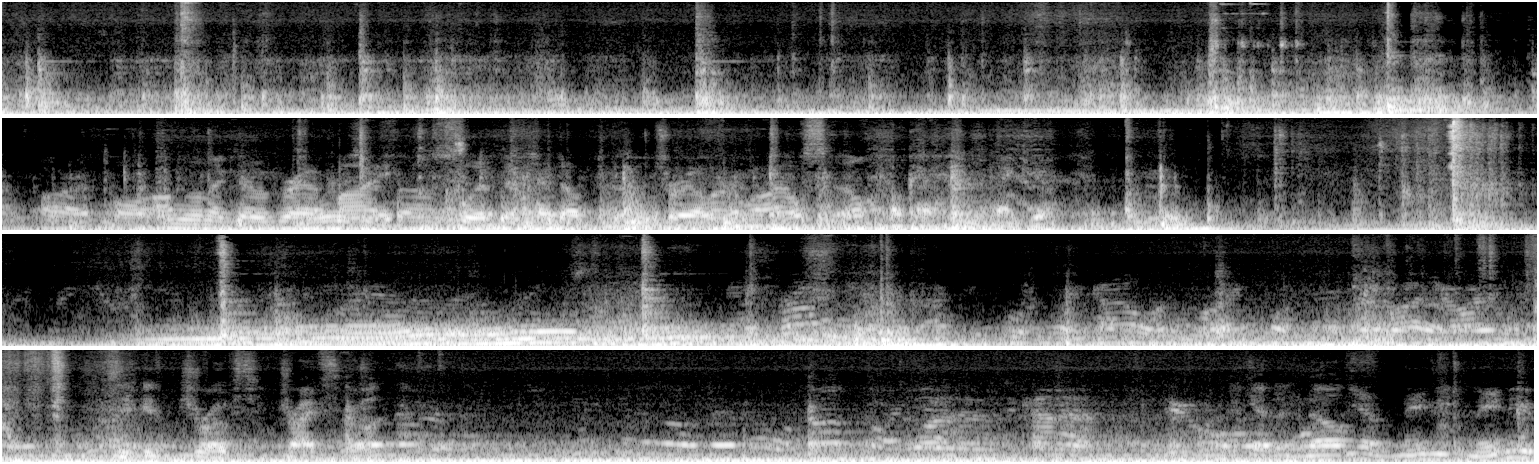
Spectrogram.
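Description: Indistinct talking over a steady low rumble, with scattered clicks and one sharp knock about halfway through.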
